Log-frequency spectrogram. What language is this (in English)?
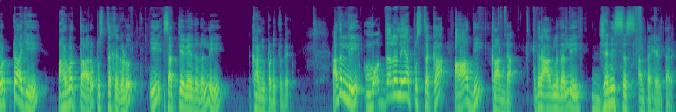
Kannada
